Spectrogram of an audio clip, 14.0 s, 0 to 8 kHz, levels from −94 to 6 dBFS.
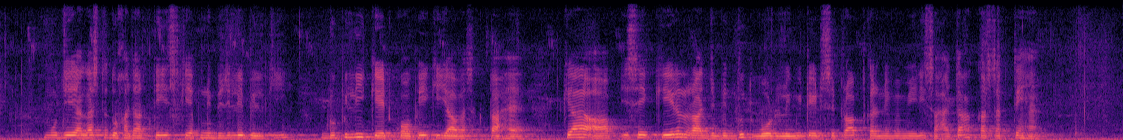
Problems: constant background noise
